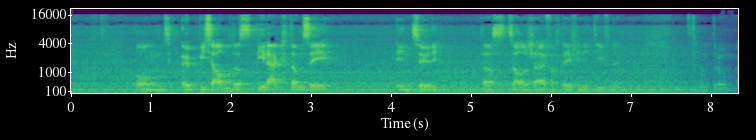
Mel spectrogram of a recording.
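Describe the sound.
A steady, droning hum from a huge refrigerator for fish, standing in a corner, runs continuously underneath, low and constant, while a man talks over it the whole time.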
